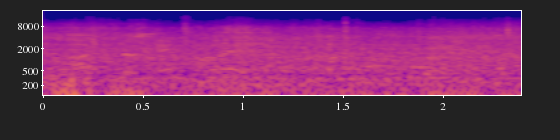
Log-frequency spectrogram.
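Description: A boat idles slowly out of a marina at the speed limit during a fishing tournament in Alanya, giving a steady low engine rumble with wind buffeting across the microphone and no pauses.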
